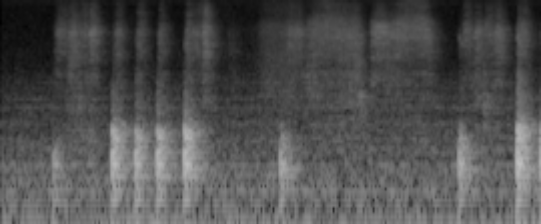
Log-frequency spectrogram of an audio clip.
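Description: Dry-erase marker writing on a whiteboard: a quick run of four short strokes about a second in, a single stroke near the middle, and more strokes starting again near the end.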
